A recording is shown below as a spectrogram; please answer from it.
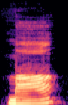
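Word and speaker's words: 马: अब इसका मीनिंग बदल गया, यानी फाइब्रस क्रॉप्स। अब आते हैं 3rd कॉलम की तरफ। इसमें देखिएगा कि मैं कैसे प्रोनाउंस कर रहा हूँ, माँ, ये देखें, माँ, माँ।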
